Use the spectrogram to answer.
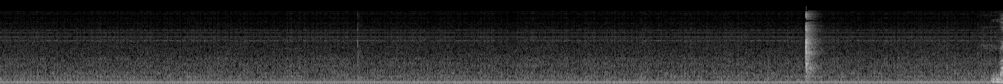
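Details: Lock picking, not dentistry: picking a TESA T10 multi-pin cylinder lock, steady room hum, then one sharp click near the end as the upper third pin sets.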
